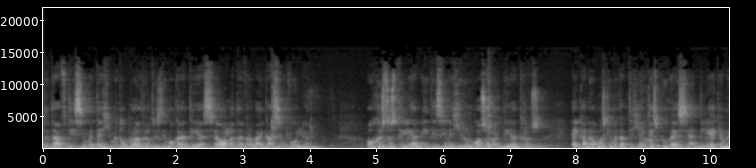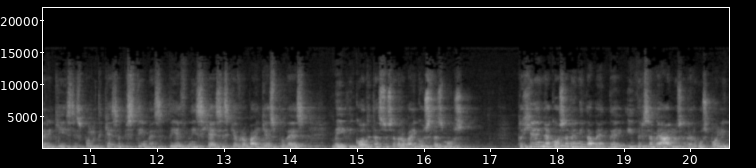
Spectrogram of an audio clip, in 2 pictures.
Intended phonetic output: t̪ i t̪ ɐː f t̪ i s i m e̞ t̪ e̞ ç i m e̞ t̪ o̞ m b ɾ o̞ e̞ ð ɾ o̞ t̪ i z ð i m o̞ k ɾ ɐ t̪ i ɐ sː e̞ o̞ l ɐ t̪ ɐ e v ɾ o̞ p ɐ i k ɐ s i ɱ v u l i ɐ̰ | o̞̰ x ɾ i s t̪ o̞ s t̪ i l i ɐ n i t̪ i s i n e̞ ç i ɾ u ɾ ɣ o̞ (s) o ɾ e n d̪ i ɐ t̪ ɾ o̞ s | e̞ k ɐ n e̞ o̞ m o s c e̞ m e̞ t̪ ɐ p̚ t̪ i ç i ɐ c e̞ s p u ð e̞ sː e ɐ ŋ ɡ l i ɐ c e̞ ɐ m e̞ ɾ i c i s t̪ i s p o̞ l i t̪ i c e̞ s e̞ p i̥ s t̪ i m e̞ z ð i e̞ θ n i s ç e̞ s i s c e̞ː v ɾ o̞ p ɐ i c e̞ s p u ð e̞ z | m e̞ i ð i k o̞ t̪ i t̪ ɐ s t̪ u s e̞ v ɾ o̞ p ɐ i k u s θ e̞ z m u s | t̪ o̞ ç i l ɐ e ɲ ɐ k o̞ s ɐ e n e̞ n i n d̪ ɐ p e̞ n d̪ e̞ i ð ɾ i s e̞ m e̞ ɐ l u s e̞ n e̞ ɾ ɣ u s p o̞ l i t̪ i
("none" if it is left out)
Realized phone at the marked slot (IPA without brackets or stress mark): s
